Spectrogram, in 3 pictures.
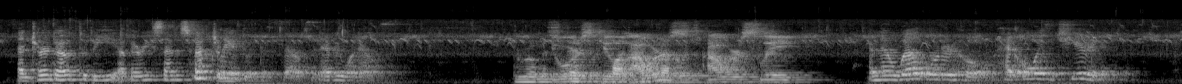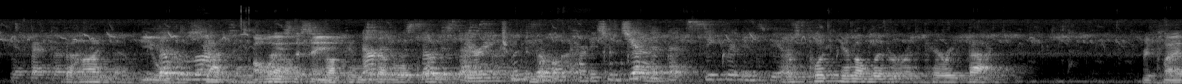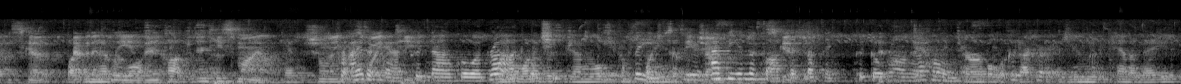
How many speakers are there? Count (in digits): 4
